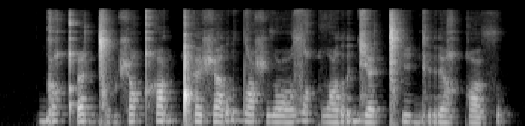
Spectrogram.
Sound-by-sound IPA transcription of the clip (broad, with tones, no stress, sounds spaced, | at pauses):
ɡ ɯ˨˩ ʁ qʼ i˨˩ ɡ͡ǀ ɔ˨˩ ɡ ʃ ɤ˨˩ qʰ ɤ˨˩˦ ɡ ǃʰ ɛ˨˩ ʃ a˨˩˦ r dˤ ɛ˨˩ ʃ ðˤ o˨˩˦ ɹ zˤ ɛ˨˩ q ðˤ ɤ˨˩˦ r d͡ʑ ɛ˨˩˦ ǀʰ i˨˩ ɡ r e˨˩ ʁ q o˨˩˦ θ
